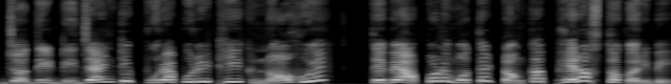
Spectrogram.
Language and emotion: Odia, angry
